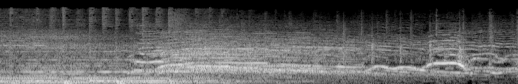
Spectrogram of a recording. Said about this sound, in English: And that cheer was from a cast of thousands that have turned out today at Woods Farming and Heritage Museum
